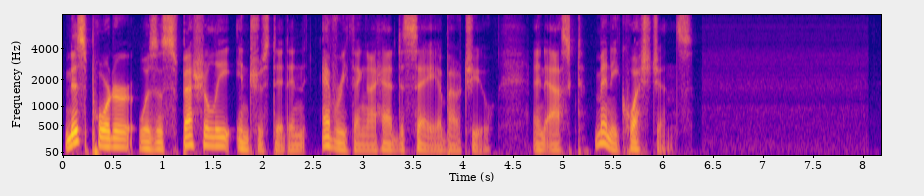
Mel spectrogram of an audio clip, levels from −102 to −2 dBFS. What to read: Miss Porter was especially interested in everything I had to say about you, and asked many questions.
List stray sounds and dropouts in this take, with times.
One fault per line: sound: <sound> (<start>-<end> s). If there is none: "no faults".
no faults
